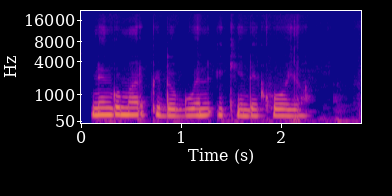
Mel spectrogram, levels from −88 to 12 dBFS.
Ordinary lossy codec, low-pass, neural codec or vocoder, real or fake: none; 19.8 kHz; codec, 44.1 kHz, 7.8 kbps, DAC; fake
